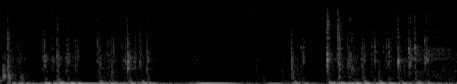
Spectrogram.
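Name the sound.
typing keywords on a computer keyboard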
